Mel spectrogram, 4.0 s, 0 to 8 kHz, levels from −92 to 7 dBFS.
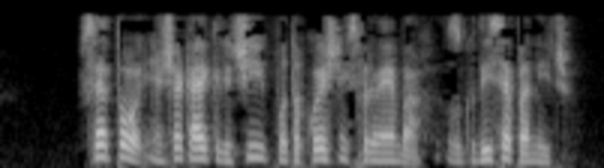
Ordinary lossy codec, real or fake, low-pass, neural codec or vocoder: MP3, 24 kbps; real; 7.2 kHz; none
